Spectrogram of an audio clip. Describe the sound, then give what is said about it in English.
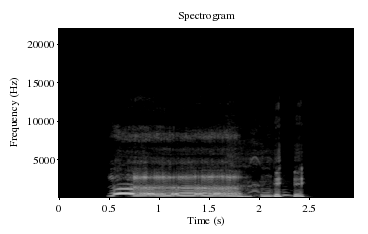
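A voice imitates the long squall of something in the woods: one drawn-out, wavering, moaning cry lasting about a second and a half, followed by a few shorter broken yelps, loud and with no other sound. “I don't really know what a squall. I think that's a squall.”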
